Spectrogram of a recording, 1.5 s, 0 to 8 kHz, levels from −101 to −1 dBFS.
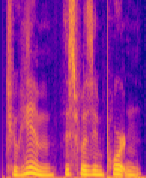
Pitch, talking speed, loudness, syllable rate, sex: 185 Hz, 205 wpm, -15 LUFS, 5.1 syllables/s, female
